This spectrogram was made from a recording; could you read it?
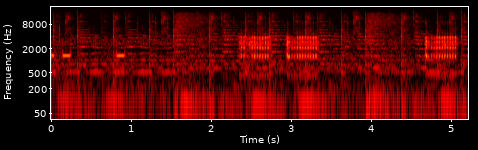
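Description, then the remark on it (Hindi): A telephone rings in short, bright electronic bursts that come in pairs with brief pauses, loud over a steady background music bed. No one speaks. “अभी घर से निकले फिर फोन बजना शुरू।”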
